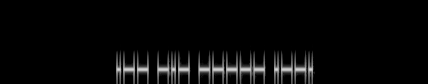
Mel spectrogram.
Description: Morse code, heard as a keyed tone, about 34 wpm, 700 Hz. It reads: WK0P
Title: Call Signs - 35wpm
